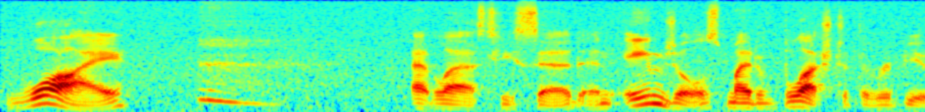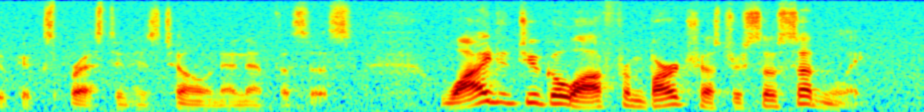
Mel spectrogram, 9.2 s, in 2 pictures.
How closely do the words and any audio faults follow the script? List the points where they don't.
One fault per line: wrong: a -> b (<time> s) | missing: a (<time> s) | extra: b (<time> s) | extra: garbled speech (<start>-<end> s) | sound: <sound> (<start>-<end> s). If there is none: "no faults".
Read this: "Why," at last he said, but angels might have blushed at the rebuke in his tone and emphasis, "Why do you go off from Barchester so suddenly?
sound: sigh (1.0-1.7 s)
wrong: but -> and (2.9 s)
extra: expressed (4.7 s)
wrong: do -> did (7.1 s)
